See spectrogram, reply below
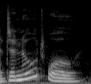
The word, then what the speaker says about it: de Nordwall: Sarah de Nordwall.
